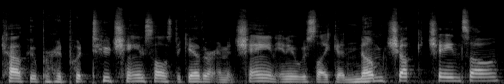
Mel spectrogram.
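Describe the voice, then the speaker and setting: Young man, storyteller, rambling, deadpan, filler-heavy. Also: medium pitch, normal speed. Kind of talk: improvised comedic storytelling.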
